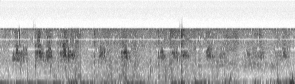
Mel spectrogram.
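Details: Hungry ducks on a snowy January morning making short nasal quacks, repeated several times a second, over a strong low rumble.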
